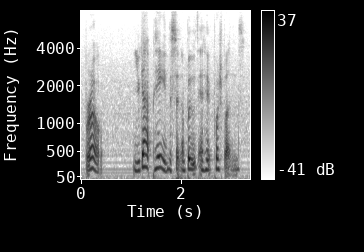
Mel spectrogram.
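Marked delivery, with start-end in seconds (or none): none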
